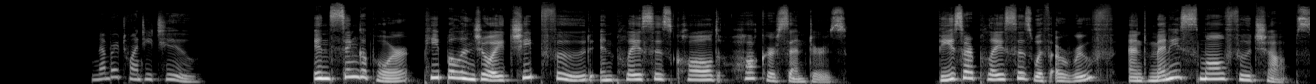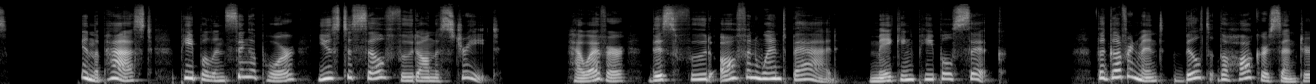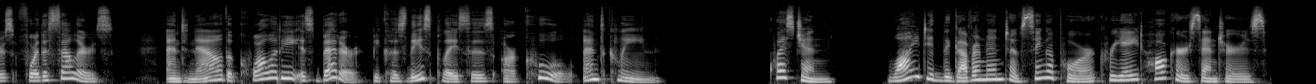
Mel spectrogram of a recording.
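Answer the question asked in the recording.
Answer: Street food often went bad and made people sick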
